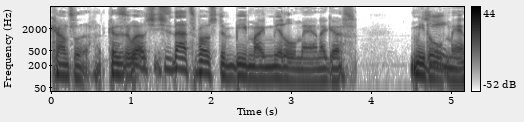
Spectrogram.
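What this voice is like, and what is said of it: Usual voice. Nothing is said of it.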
